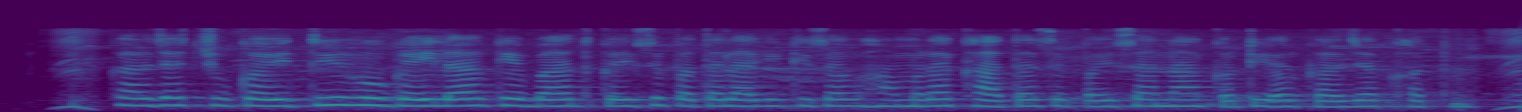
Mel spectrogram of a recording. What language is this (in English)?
Bhojpuri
